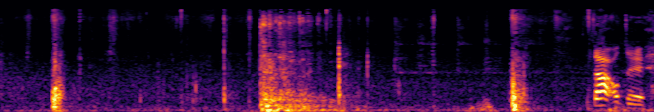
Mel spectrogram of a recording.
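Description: Shoes land with thuds on grass and stone.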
